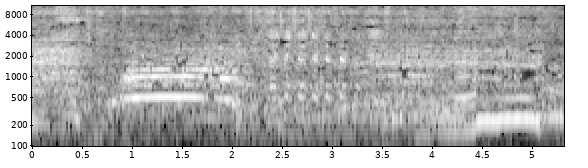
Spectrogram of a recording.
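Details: Cattle at a crowded market in Indonesia, scene of a rampaging cow: two long, steady moos, the first held for about a second and the second lower and rising, over a background hum of voices.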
